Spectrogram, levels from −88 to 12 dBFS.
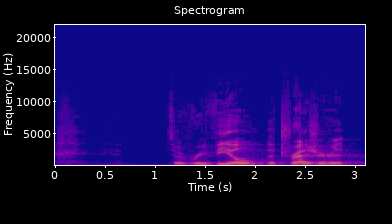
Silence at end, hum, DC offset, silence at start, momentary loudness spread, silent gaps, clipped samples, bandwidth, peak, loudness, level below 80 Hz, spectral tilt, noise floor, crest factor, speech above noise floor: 0.05 s; none; under 0.1%; 0 s; 12 LU; none; under 0.1%; 14 kHz; -24 dBFS; -39 LUFS; -76 dBFS; -3.5 dB/octave; -73 dBFS; 16 dB; 35 dB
